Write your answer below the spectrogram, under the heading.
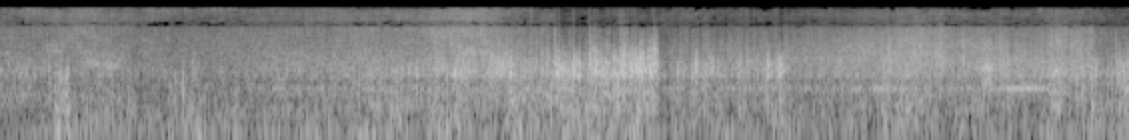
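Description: Wind buffeting the microphone of a camera on a moving motorcycle, over the motorcycle's engine and road noise. The rush swells louder about three seconds in and cuts off suddenly a second later.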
